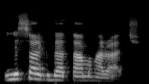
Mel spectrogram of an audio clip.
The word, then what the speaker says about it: Nisargadatta Maharaj: So the going back to that book, I Am That, how do you pronounce his name? I always mess it up. Yeah, Nisargadatta Maharaj.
